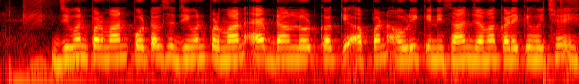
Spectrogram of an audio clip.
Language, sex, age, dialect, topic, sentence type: Magahi, male, 31-35, Western, banking, statement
